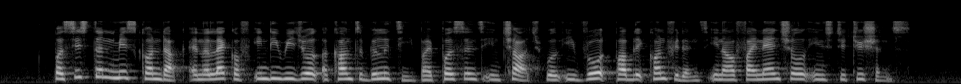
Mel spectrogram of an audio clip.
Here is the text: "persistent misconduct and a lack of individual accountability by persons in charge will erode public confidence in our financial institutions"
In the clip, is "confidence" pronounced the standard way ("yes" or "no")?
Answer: yes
